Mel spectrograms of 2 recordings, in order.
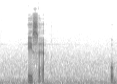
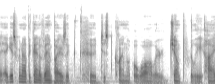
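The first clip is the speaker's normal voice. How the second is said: normal talking voice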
